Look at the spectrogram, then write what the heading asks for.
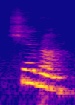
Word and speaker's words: chevron: indonesia stage we cannot shoe champagne sheep sheep chevron chateau at the middle position attention prevention caution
